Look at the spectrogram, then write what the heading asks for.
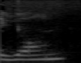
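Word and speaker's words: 四: whirlpool and the uh number four she uh sounds like the word for death in Japanese which is she so that's why a lot of uh Japanese classes they teach you to say yon or yon instead of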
